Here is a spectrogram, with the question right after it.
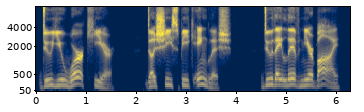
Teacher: English questions usually have a rising tone at the end. This rise in tone signals that you are asking, not telling.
